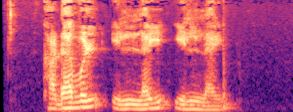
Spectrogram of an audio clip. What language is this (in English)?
Tamil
